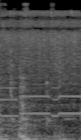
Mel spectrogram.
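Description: Onions sautéing in a pan until golden brown, a soft close sizzle with light stirring scrapes and a sharper clink near the end, short and steady with no talking.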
